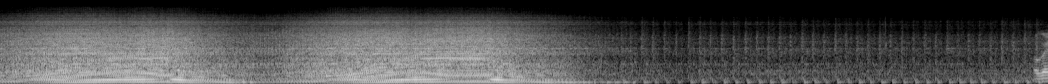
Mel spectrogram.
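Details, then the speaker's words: Minerva MX 150 (old CBR model) single-cylinder motorcycle, flood-damaged and left for years, after full teardown rebuild with new standard Megapro piston: two smooth rev-ups then steady idle with even quick tick, no knock; now fairly smooth versus before, some vertical-piston roughness normal. "piston tegak atau piston vertikal seperti itu tidak bisa halus 100% apalagi hp-nya HP murahan jadi suaranya yang kasar dan yang halus kadang tidak terlalu beda lebih sama tapi ini sudah lumayan halus dibandingkan dengan yang kemarin"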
